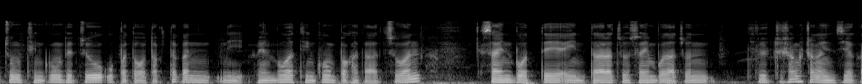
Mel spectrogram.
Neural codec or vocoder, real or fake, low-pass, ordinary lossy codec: none; real; none; none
